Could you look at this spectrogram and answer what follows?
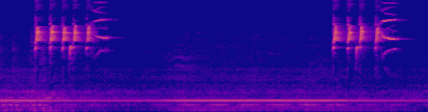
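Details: Wild-origin European goldfinch from Algeria, kept for two years, singing in the tibatbati and sbat sbati styles: two short bursts of four or five rapid, high, buzzy chirps separated by a pause, over a steady low electrical hum.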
